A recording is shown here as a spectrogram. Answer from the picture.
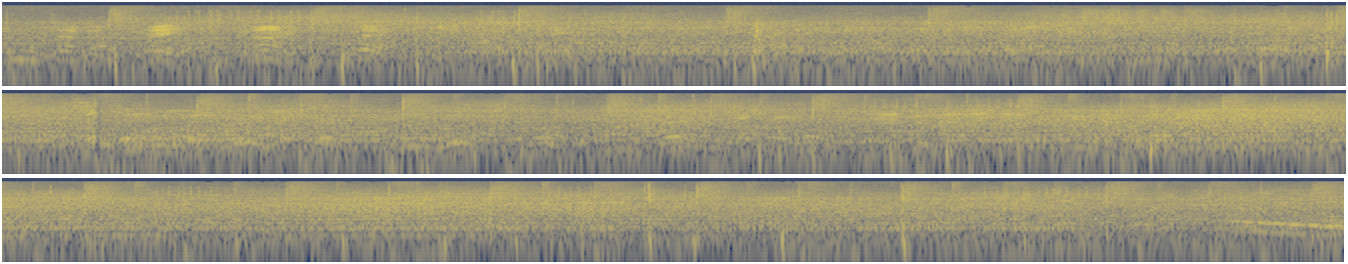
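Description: Outdoor football training ambience: distant players calling out, with a few sharp kicks of a football scattered through, over a steady droning tone.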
